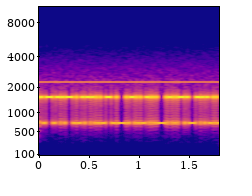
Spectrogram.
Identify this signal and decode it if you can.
RTTY (75 baud, 850 Hz shift), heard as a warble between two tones, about 1140 Hz centre, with a steady whistle near 2270 Hz. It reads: … TU 9A4DEV …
